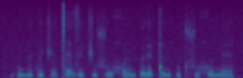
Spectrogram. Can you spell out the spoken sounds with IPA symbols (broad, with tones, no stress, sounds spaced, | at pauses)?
ʔ ũ˨ m ɛ̃˨ t ɾ ə̃˦˨ t͡ʃ ə̃˦ ǀ ɛ̃˦ z ɘ˨ t͡ʃ ɨ˨ sʷ ɨ˨ χʷ ə̃˦ ɾ ũ˨ ŋ ʔ ə˦ ɾ ɛ˨˦ ǃ ɘ˦ ŋ ʔ u˦ t sʷ ə˨ χʷ ə˦ ŋ ɛ̃˦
